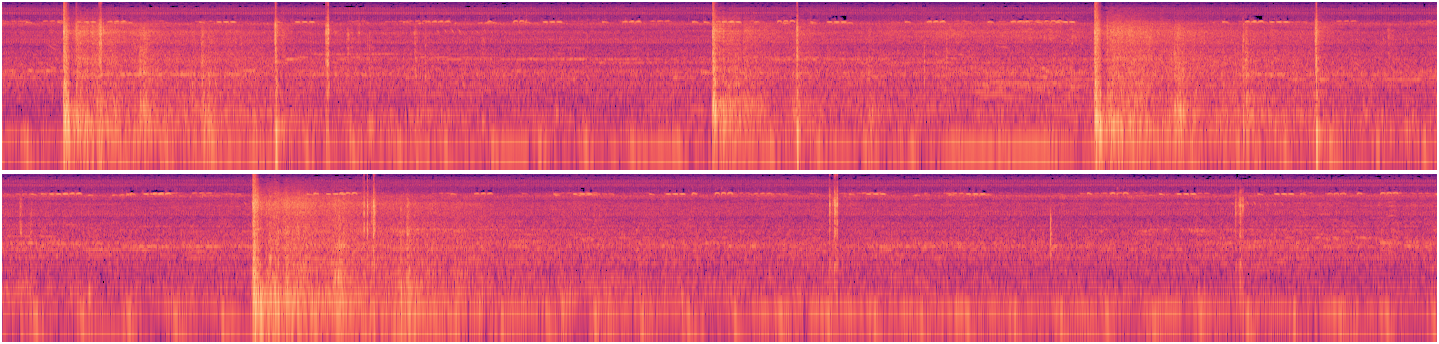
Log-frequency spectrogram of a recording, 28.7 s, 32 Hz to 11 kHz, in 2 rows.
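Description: Aerial firework shells bursting with loud booms, the biggest about 1, 7, 11 and 17 seconds in, each followed by a rolling rumble of echo. Smaller pops and crackles come in between.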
